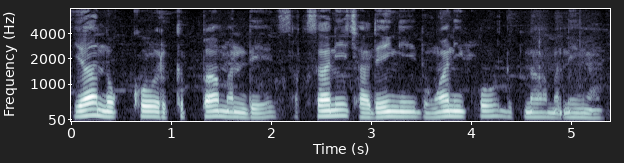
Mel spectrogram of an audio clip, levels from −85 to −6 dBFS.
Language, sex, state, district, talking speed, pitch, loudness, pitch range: Garo, male, Meghalaya, South Garo Hills, 100 wpm, 130 Hz, -18 LUFS, 120-140 Hz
